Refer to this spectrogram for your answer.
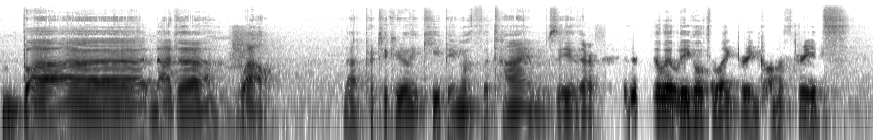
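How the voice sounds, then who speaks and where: A man with an American accent, fairly low pitch, ordinary pitch variation, and a fairly slow pace. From Arizona, US. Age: 40s. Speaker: podcast host. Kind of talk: casual interview chat.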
